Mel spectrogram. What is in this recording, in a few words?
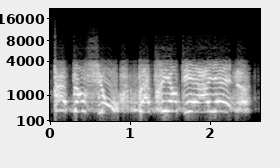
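damaged aa, mood high, French; War Thunder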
